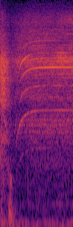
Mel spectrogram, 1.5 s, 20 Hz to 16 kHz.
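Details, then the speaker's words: Dental delivery unit low-speed handpiece run after replacing a faulty DCI 6310 foot pedal that leaked air, pressure checked against gauge: brief start, then smooth steady high-pitched whir with no chatter or bogging; normal low-speed handpiece run. "Okay, sounds good."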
